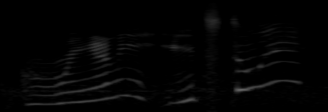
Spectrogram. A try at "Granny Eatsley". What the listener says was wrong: But emphasis on Eatsley, not Granny.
